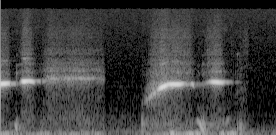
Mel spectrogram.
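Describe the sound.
A person whistles a rock song's melody in two short phrases of steady, held notes, separated by a brief pause, with a faint breathy edge and no talking.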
